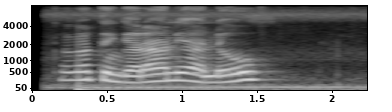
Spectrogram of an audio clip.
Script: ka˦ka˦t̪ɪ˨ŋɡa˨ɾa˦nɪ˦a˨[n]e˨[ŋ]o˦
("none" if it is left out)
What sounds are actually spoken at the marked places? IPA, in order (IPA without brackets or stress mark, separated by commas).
n, none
